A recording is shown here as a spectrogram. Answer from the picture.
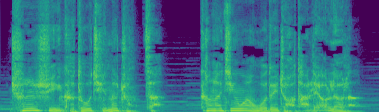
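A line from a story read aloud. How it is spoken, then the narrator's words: Sighing, quiet muttering. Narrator (Chinese): 一个人叹了口气，小声的嘀咕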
